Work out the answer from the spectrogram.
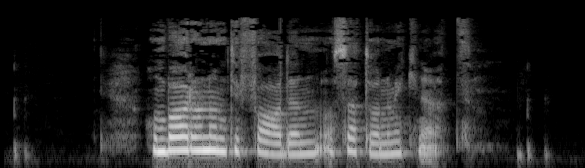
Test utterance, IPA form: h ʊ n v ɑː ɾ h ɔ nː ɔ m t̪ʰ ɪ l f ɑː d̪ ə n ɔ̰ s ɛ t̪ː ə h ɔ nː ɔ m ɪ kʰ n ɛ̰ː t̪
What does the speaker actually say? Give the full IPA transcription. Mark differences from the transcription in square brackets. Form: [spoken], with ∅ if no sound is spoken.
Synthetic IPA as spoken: h ʊ n [b] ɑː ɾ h ɔ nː ɔ m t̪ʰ ɪ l f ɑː d̪ ə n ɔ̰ s [a] t̪ː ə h ɔ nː ɔ m ɪ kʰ n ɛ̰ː t̪

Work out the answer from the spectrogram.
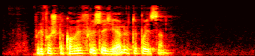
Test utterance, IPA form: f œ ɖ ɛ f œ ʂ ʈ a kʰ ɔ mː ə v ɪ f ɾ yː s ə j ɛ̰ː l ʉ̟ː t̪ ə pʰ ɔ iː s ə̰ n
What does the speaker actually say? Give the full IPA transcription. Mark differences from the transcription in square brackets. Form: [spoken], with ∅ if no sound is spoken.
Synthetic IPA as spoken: f œ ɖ ɛ f œ ʂ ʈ a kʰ ɔ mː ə v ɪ f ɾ yː s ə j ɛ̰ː l ʉ̟ː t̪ ə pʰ ɔ iː s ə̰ n

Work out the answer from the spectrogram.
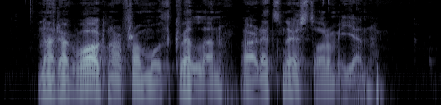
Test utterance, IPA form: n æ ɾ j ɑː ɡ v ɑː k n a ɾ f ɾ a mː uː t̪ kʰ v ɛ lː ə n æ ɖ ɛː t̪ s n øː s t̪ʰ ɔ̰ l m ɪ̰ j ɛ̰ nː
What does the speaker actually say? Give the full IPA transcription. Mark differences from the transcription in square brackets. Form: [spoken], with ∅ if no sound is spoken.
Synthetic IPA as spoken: n æ ɾ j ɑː ɡ v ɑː k n a ɾ f ɾ a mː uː t̪ kʰ v ɛ lː ə n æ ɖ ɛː t̪ s n øː s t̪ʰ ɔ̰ [ɾ] m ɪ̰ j ɛ̰ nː

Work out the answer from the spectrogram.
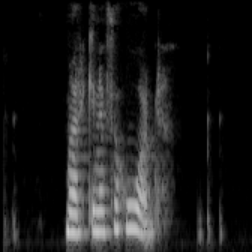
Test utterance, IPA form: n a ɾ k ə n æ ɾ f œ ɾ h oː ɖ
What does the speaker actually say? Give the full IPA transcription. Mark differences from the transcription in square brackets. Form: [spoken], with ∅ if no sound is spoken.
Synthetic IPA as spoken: [m] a ɾ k ə n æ ɾ f œ ɾ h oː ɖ

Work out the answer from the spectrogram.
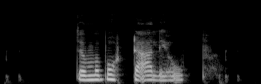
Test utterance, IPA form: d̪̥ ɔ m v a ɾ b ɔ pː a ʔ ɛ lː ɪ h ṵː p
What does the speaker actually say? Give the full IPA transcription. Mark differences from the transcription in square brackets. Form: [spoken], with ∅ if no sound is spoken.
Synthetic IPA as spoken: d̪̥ ɔ m v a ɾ b ɔ [ʈː] a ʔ [a] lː ɪ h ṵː p

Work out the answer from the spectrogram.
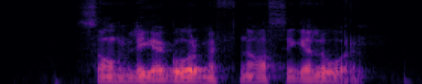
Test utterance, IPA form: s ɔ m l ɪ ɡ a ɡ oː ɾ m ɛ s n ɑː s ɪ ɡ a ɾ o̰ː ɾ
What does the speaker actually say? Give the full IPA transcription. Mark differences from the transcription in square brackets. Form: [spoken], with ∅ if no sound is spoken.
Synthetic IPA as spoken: s ɔ m l ɪ ɡ a ɡ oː ɾ m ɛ [f] n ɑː s ɪ ɡ a [l] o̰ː ɾ

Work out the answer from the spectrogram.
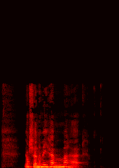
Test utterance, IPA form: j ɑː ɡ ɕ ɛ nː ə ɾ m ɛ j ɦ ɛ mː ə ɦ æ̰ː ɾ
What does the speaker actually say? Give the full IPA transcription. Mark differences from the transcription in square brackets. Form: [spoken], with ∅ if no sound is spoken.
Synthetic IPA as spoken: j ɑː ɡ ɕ ɛ nː ə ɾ m ɛ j ɦ ɛ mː [a] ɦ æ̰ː ɾ

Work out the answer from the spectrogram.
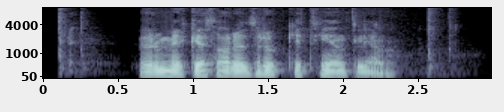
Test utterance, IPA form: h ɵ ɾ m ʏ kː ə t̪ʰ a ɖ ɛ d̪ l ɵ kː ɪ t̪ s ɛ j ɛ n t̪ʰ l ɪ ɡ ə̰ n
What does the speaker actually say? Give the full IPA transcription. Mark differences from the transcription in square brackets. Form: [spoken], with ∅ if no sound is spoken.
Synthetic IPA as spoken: h ɵ ɾ m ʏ kː ə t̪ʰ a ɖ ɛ d̪ [ɾ] ɵ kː ɪ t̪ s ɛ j ɛ n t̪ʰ l ɪ ɡ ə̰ n

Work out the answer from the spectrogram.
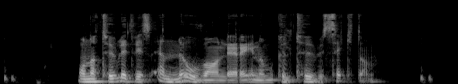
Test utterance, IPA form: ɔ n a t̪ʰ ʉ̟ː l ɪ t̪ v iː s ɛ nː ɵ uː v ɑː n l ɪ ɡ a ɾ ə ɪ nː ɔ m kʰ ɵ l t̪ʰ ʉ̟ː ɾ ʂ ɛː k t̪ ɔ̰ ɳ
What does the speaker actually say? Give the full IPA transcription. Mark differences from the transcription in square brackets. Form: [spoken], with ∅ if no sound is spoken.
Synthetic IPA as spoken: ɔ n a t̪ʰ ʉ̟ː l ɪ t̪ v iː s ɛ nː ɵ uː v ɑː n l ɪ ɡ a ɾ ə ɪ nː ɔ m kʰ ɵ l t̪ʰ ʉ̟ː ɾ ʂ [ɛ] k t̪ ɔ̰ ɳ

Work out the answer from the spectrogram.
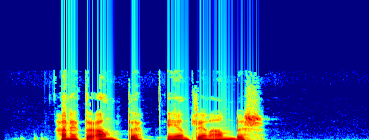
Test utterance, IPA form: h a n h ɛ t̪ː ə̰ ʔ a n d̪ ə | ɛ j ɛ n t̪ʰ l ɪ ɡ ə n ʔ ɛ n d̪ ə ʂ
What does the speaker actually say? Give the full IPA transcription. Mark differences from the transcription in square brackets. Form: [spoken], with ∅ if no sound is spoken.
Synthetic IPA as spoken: h a n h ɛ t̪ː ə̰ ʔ a n [t̪] ə | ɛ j ɛ n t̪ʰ l ɪ ɡ ə n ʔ [a] n d̪ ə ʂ

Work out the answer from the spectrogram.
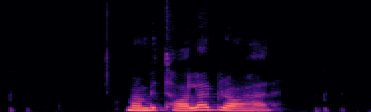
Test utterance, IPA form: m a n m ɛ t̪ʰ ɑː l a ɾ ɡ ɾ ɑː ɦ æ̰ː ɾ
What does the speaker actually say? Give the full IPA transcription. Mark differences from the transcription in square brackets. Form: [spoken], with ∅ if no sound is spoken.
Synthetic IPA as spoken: m a n [b] ɛ t̪ʰ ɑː l a ɾ [b] ɾ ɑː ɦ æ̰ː ɾ

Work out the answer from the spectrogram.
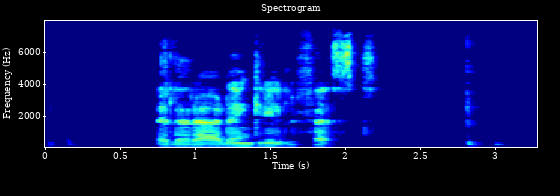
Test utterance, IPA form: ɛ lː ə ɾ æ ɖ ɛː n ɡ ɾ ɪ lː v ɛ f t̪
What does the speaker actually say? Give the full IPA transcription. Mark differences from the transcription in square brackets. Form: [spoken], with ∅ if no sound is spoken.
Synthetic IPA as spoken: ɛ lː ə ɾ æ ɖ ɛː n ɡ ɾ ɪ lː [f] ɛ [s] t̪

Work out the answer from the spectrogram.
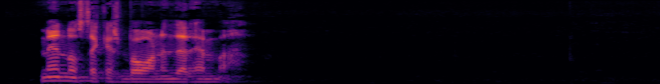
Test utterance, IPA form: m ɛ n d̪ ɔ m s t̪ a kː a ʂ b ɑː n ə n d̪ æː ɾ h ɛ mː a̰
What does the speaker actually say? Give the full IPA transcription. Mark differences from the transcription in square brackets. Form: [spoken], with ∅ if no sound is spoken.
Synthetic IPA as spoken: m ɛ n d̪ ɔ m s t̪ a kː a ʂ b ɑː [ɳ] ə n d̪ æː ɾ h ɛ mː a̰

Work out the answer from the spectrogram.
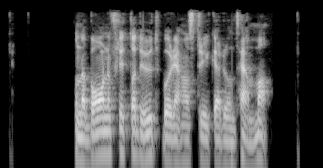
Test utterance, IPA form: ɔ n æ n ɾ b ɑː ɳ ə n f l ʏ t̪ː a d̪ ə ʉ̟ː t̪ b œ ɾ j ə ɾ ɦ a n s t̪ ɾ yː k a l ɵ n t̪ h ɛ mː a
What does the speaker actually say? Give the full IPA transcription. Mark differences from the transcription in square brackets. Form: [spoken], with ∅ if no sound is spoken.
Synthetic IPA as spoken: ɔ n æ [∅] ɾ b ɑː ɳ ə n f l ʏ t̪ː a d̪ ə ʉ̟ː t̪ b œ ɾ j [a] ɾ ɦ a n s t̪ ɾ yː k a [ɾ] ɵ n t̪ h ɛ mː a

